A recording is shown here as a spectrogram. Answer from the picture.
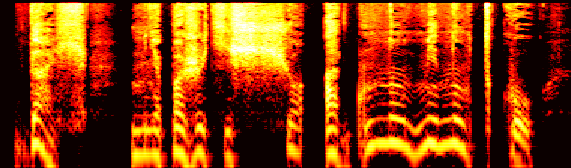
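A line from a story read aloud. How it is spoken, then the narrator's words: Whispered. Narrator (Russian): прошептала она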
